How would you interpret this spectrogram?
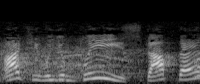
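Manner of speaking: exasperated father losing patience. Acted. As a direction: plead crossly for it to stop. Father scolds son for yawning.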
